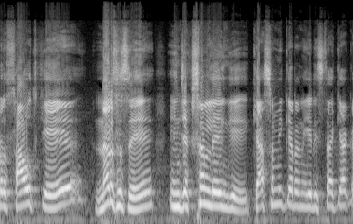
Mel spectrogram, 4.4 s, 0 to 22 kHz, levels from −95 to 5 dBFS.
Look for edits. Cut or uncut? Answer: cut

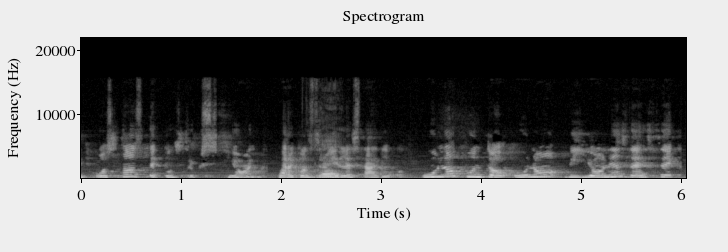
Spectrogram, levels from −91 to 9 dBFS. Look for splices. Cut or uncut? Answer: uncut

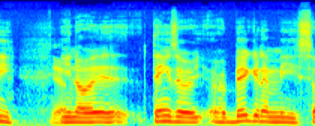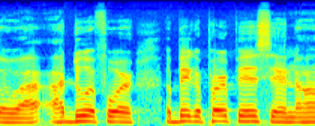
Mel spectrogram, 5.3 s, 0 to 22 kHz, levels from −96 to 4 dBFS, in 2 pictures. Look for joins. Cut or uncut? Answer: uncut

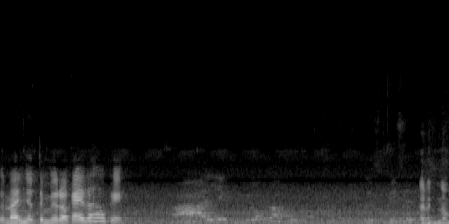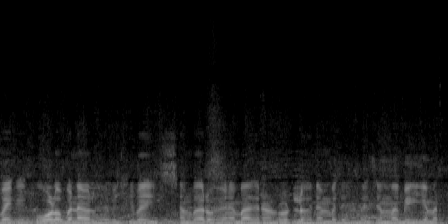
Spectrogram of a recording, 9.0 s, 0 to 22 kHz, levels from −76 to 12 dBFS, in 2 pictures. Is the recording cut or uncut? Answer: cut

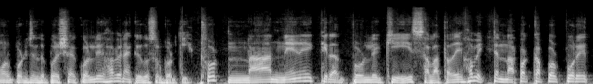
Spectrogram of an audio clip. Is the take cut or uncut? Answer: cut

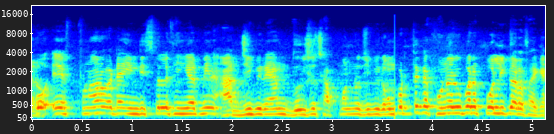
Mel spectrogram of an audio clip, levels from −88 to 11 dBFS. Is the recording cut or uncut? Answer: cut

